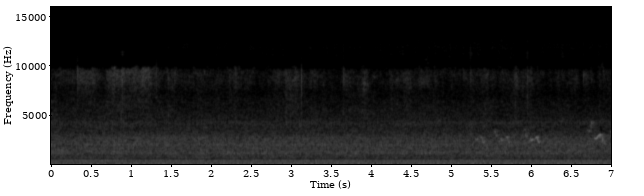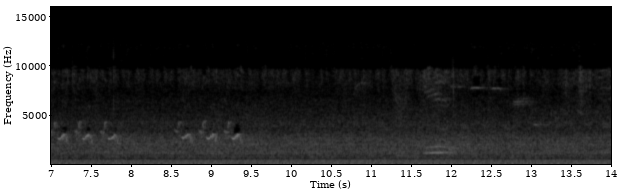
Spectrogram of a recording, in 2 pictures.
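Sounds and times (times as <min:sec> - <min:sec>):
low machine hum: 0:00.0 - 0:14.0
small bird chirping: 0:05.3 - 0:07.9, 0:08.5 - 0:09.4.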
